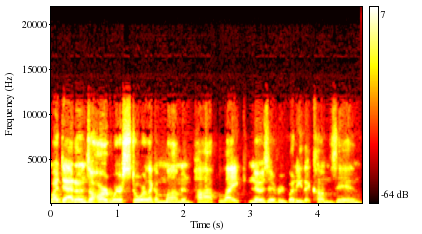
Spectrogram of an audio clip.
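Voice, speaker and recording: Speaking with a Southern accent, a man holds a medium pitch at a moderate pace. His intonation is monotone and flat. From US South, North Carolina. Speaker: actor. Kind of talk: interview. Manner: casual.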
